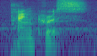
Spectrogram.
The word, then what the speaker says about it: Pancras: north london i think i don't think it's spelled like that but it certainly does sound like it's pancras right uh how much looking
